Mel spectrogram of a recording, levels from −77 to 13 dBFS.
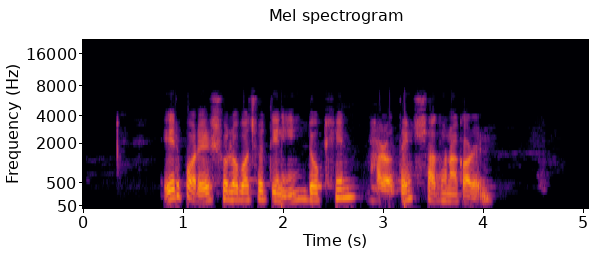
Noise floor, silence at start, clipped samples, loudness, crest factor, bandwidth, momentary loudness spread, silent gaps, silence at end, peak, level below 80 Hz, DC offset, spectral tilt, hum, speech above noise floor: -54 dBFS; 0.8 s; under 0.1%; -16 LUFS; 16 dB; 7 kHz; 5 LU; none; 0.95 s; 0 dBFS; -50 dBFS; under 0.1%; -6.5 dB/octave; none; 39 dB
